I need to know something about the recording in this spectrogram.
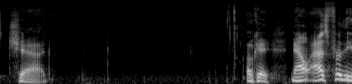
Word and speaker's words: tCHADt: It's tCHADt. But the T's are silent, so you just pronounce it as Chad.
